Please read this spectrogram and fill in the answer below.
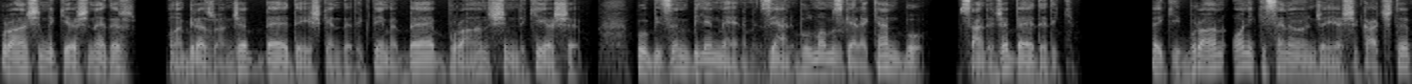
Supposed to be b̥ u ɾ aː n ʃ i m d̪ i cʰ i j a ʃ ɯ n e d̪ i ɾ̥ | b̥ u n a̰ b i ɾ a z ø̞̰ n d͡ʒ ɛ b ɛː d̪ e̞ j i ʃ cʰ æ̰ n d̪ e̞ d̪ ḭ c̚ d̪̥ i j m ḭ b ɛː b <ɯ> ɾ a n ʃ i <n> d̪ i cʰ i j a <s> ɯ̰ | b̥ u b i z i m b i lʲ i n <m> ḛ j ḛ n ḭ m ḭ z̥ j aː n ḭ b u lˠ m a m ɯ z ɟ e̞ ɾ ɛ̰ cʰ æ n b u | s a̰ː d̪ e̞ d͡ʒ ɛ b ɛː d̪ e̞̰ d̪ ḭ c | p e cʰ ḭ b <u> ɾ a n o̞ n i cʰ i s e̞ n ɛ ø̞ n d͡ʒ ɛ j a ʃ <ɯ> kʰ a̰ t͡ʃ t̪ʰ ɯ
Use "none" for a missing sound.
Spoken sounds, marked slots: u, m, ʃ, m, u, ɯ

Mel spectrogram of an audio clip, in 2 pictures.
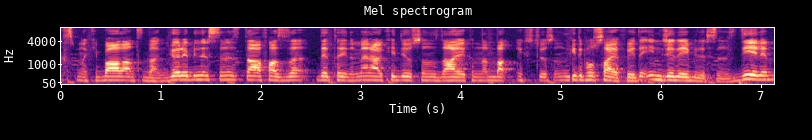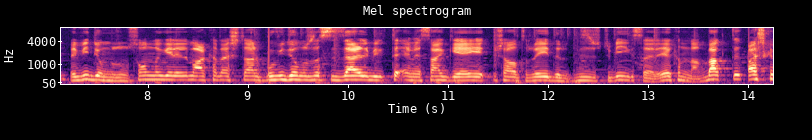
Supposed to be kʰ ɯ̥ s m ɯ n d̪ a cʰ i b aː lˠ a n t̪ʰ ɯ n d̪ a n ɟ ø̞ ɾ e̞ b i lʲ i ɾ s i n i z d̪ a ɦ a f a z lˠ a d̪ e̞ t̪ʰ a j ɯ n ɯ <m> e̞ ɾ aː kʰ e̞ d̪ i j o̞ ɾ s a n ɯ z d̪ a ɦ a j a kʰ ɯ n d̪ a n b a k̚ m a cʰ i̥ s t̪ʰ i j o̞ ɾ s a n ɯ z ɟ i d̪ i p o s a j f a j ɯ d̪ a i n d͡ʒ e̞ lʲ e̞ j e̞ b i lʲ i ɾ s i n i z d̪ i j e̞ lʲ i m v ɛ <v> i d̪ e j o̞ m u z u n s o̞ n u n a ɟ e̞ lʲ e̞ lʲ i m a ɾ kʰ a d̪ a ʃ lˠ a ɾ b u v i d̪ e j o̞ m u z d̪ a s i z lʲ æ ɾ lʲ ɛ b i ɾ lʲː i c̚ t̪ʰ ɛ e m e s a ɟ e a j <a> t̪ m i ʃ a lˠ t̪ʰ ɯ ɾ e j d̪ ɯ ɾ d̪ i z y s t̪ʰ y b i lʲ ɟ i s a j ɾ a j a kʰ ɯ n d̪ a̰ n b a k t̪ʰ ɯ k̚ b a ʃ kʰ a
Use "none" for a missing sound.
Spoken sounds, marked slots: m, v, ɛ

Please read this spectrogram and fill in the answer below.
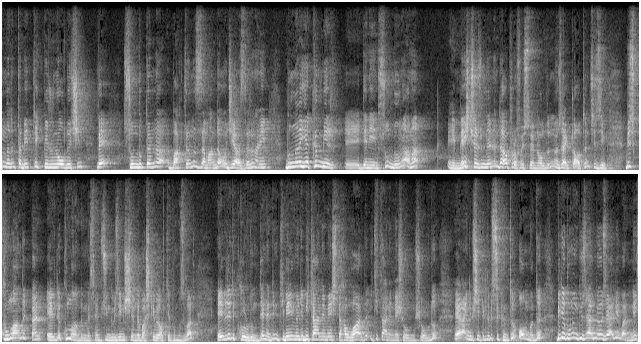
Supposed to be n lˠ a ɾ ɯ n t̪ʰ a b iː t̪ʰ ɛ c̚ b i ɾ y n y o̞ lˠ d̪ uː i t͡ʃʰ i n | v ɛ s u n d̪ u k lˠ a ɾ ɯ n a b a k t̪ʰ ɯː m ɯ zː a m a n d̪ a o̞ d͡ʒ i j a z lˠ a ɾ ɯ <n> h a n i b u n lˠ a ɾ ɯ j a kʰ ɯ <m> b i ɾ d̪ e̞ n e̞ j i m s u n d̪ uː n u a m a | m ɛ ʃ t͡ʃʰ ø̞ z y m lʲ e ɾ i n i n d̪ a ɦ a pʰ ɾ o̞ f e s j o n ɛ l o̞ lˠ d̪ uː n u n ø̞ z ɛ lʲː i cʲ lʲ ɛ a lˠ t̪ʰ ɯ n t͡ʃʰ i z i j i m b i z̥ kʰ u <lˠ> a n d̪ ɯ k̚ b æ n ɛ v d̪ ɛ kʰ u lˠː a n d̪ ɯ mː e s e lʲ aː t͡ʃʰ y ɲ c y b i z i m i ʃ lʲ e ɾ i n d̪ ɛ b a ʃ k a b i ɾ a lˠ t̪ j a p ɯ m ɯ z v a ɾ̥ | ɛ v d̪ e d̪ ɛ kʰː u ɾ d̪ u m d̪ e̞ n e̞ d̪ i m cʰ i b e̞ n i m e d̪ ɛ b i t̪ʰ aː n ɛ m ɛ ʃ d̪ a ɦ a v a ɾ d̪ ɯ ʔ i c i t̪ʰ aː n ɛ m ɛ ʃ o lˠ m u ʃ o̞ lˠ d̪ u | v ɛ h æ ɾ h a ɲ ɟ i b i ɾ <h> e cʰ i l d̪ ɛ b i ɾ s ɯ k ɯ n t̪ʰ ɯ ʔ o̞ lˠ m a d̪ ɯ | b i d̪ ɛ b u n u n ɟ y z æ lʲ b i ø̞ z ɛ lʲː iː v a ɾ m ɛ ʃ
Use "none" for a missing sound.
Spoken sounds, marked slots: n, n, lˠː, ʃ

